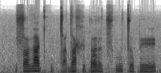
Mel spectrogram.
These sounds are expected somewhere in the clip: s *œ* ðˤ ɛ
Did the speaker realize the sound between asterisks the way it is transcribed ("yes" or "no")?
yes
